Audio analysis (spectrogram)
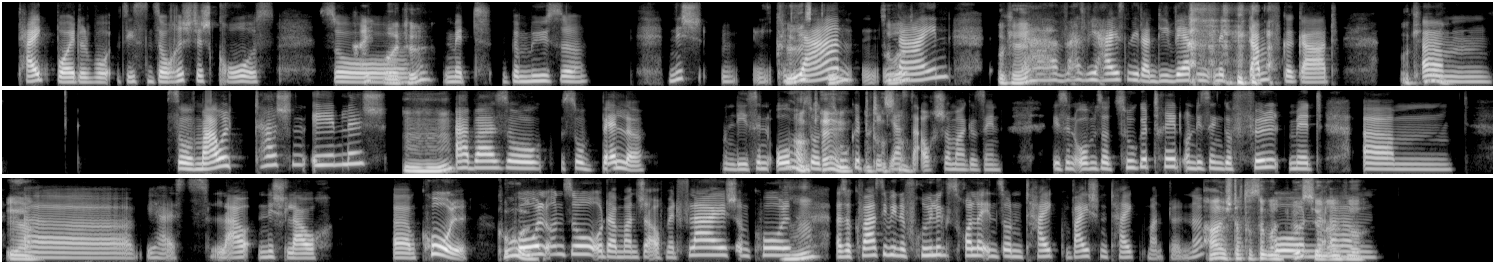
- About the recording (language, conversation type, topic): German, podcast, Welche rolle spielt der Geruch beim Entdecken neuer Geschmackswelten für dich?
- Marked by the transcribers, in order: drawn out: "so"; laugh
